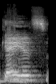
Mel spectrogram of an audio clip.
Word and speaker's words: Eric Gales: Und ich muss dir unbedingt ihm deinen Kontakt geben, weil du wolltest ja mal diesen Eric Giles Amp ausprobieren. – Ja, von dir. Gales. – Eric Gales wird's ausgesprochen. – Er wird tatsächlich Gales ausgesprochen, ja.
